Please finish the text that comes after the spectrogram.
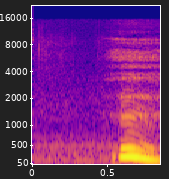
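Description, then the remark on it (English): A short yawn from a tired person, a loud voiced exhale sliding downward in pitch over about half a second after a quiet start, with no talking. “Sorry. Yawned a little bit.”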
